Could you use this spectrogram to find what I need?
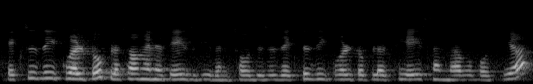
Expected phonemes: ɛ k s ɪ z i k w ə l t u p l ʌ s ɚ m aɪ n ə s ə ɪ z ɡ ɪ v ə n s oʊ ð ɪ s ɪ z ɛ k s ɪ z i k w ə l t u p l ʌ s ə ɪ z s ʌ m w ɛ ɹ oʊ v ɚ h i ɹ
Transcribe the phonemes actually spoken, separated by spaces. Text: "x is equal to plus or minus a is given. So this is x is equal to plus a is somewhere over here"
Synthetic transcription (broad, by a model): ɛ k s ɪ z i k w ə l t u p l ʌ s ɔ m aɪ n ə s ə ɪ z ɡ ɪ v ə n s oʊ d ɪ s ɪ z ɛ k s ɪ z i k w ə l t u p l ʌ s ə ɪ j s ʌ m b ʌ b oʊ b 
